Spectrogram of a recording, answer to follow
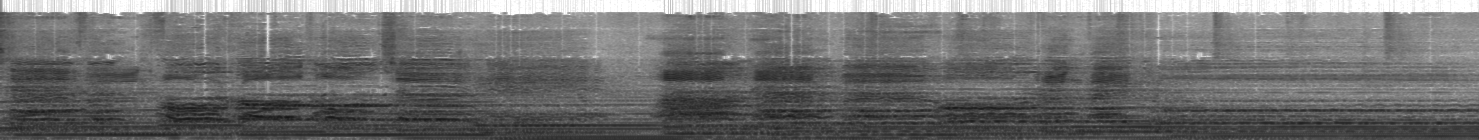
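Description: Church choir singing in slow, long-held notes.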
